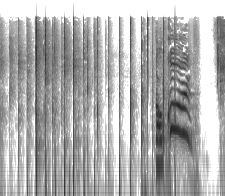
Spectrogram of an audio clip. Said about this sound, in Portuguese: Palmas.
